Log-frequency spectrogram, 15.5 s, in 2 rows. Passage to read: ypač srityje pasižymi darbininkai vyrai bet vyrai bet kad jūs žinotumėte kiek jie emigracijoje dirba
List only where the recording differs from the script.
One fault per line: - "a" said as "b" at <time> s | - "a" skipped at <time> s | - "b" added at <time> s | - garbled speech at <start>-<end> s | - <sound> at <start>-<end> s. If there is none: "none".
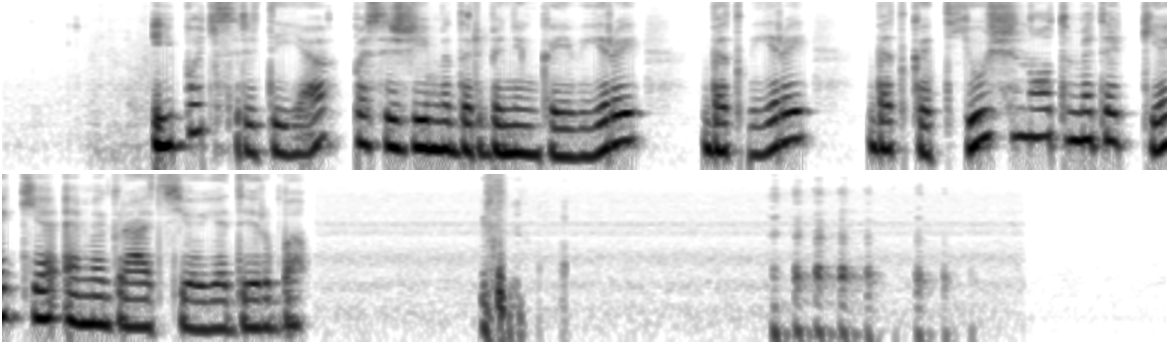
- laugh at 10.9-11.5 s
- laugh at 12.9-14.4 s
